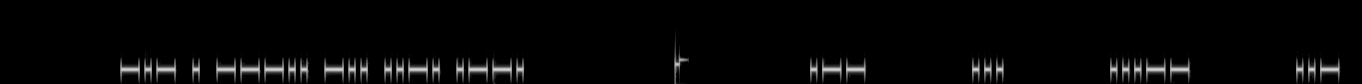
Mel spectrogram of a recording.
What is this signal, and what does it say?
Morse code, heard as a keyed tone, about 20 wpm, spaced as for 12 wpm, 700 Hz. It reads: KE8DFP WS3U
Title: USA Call Signs - 6x Character Spacing - 20wpm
